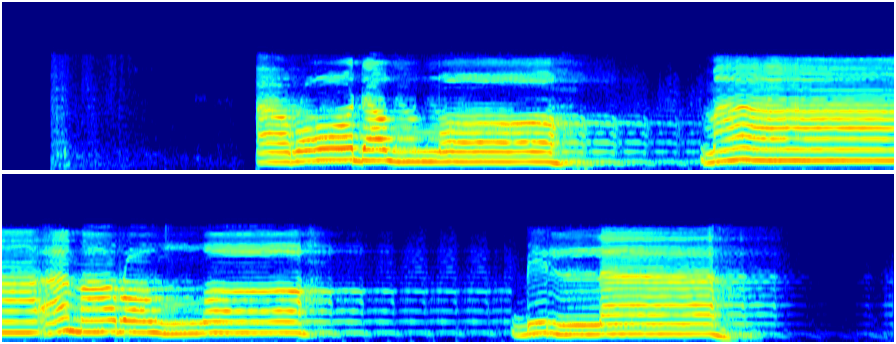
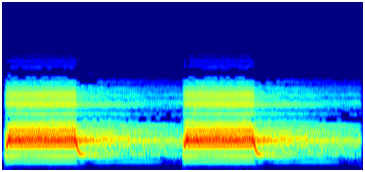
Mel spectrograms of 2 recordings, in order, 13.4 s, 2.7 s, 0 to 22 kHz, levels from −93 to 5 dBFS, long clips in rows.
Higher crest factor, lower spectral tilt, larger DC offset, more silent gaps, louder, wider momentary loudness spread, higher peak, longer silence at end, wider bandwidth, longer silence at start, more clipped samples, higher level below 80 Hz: about the same, 18 dB vs 14 dB; about the same, -3.5 dB/octave vs -4.5 dB/octave; neither; neither; second, -23 LUFS vs -14 LUFS; second, 12 LU vs 20 LU; second, -8 dBFS vs -2 dBFS; first, 1 s vs 0 s; first, 6.2 kHz vs 3.3 kHz; first, 1.9 s vs 0 s; neither; first, -74 dBFS vs under -90 dBFS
